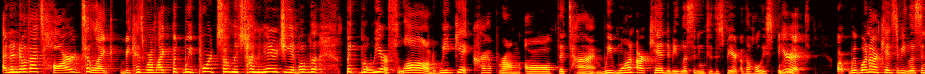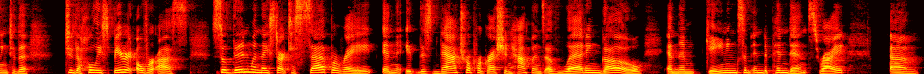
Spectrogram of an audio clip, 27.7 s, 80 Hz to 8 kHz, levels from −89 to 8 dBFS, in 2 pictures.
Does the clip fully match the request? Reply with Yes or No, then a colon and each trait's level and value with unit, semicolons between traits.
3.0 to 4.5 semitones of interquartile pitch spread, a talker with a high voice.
No: average, 5.0 semitones; high, 235 Hz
